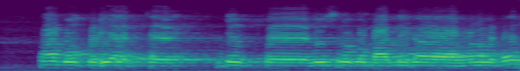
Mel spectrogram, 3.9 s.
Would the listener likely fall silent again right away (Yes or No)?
Yes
